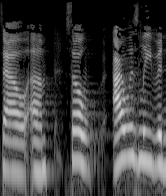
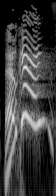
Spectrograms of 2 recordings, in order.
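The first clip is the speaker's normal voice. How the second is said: startled okay; 8 dB louder than usual. Retold or imitated. Sudden realization at police stop.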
